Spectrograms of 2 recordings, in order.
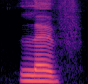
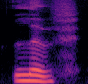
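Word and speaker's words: lev (לב): Há outro termo hebraico para coração, lev, pronunciado love que é a palavra hebraica típica para coração no Antigo Testamento, como em Lamentações 3,33.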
